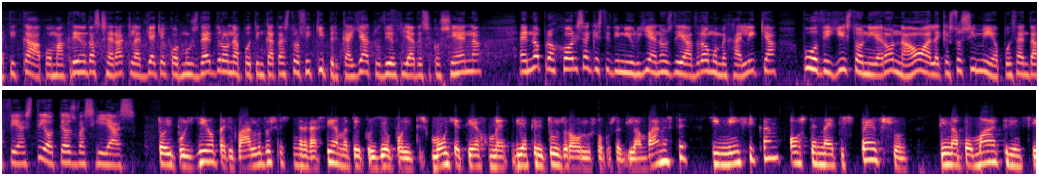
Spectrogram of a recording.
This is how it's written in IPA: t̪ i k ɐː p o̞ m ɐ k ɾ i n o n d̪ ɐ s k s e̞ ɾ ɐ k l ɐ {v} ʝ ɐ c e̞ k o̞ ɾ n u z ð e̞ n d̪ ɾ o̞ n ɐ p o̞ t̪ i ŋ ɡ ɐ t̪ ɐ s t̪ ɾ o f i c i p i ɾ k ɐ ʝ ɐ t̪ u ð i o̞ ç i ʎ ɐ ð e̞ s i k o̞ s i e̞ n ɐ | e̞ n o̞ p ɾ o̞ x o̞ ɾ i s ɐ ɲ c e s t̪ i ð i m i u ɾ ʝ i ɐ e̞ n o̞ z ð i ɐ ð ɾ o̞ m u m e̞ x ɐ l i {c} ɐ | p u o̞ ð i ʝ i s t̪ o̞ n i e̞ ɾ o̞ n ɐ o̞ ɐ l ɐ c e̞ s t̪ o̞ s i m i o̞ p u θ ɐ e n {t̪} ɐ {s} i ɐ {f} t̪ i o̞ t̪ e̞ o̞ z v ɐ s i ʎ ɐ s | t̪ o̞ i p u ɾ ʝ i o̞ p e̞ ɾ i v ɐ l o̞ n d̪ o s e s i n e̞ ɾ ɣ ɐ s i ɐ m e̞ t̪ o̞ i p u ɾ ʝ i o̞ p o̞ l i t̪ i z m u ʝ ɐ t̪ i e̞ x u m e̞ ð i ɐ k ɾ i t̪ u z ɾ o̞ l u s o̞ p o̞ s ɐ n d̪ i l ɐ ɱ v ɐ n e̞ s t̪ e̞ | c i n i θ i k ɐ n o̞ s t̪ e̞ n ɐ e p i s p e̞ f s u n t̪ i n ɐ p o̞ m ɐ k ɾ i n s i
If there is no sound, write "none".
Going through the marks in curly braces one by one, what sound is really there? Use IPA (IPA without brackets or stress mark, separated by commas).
ð, c, d̪, f, s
